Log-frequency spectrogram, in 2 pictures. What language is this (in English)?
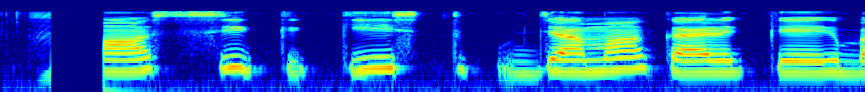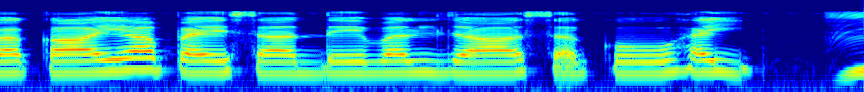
Magahi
